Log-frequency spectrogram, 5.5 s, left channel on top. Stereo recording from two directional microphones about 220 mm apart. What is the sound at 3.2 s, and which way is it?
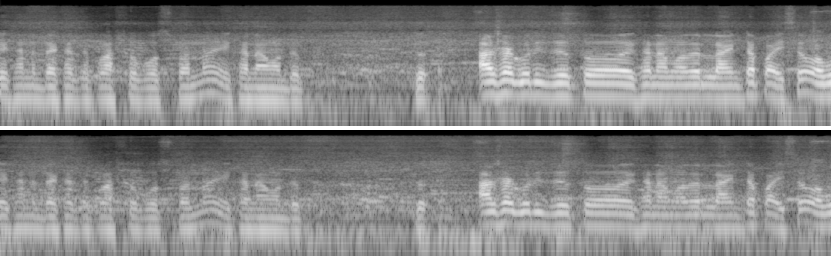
A man's voice, 35° left (ahead or behind).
